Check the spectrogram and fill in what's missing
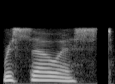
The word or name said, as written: Rousseauist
